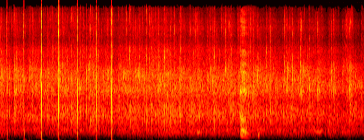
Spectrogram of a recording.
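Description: An audience applauds steadily for several seconds, a dense, even wash of many hands clapping, opening with a few sharp, evenly spaced louder claps that stand out at the start.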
